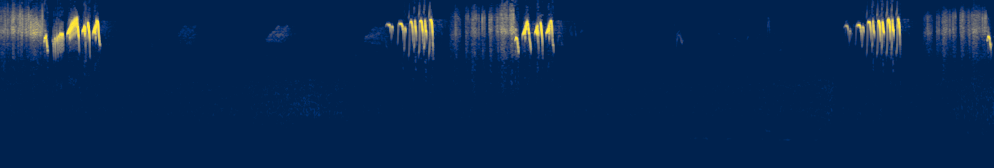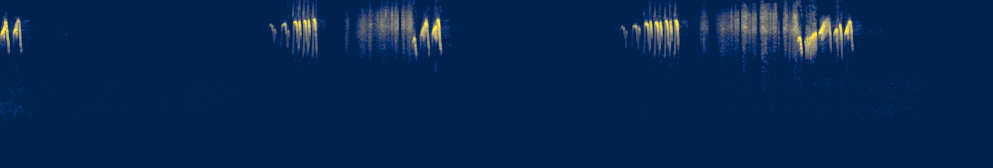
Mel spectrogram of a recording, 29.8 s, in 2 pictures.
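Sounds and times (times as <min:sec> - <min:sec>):
black redstart singing: 0:00.0 - 0:01.6, 0:05.6 - 0:08.7, 0:12.7 - 0:16.0, 0:19.0 - 0:21.7, 0:24.2 - 0:28.2.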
